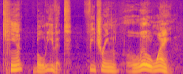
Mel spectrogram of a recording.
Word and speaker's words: Lil Wayne: Anyway, this rhyming fiasco goes back to a 2008 song called "Can't Believe It," featuring Lil Wayne. Not Little Wayne. Lil Wayne.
